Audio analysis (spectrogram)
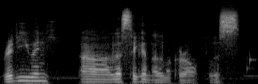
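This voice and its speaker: A man's voice: mid-range voice, lively intonation, fast, fairly bright tone, faint music behind, low-quality recording. A man streaming a game, thinking aloud in offhand, casual commentary.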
